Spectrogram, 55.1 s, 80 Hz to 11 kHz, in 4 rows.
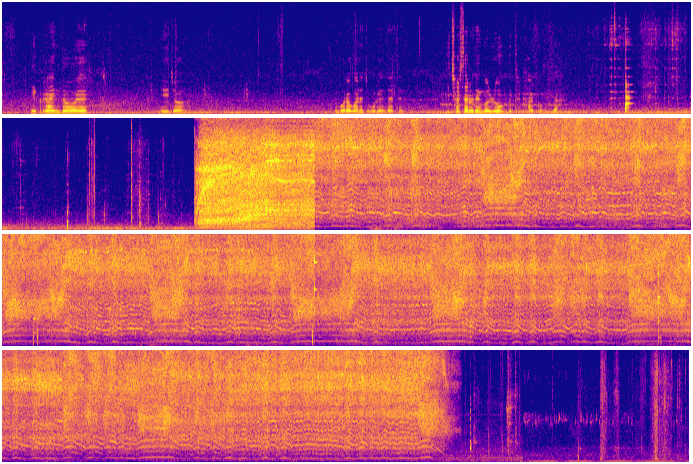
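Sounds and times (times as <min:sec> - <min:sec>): angle grinder wire brush whine: 0:17.6 - 0:50.6.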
